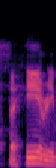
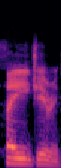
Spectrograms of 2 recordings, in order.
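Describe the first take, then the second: First: The J sound in the name is silent. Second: The J sound in the name is pronounced. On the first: The speaker calls it wrong. "Fahiri with a silent J" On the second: The speaker calls it right. "it's actually Fejiri"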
